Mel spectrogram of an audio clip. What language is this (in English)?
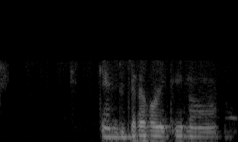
Odia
